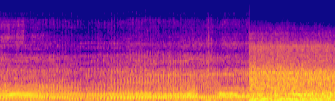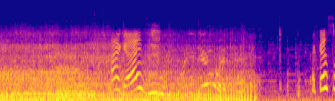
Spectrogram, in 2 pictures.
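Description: Dirt bike engines running steadily while riding. A little over a third of the way in, this cuts to a louder, steady rushing noise with brief voices, which stops about a second before the end.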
